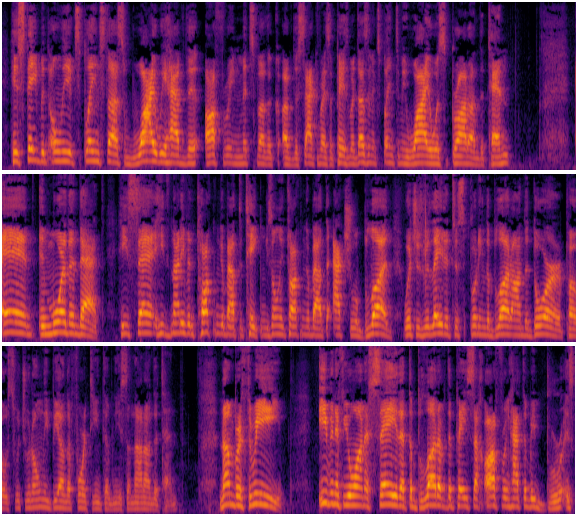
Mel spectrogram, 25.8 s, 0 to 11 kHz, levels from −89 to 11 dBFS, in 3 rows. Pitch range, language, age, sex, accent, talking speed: 135-175 Hz, English, 30-49, male, American, 225 wpm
